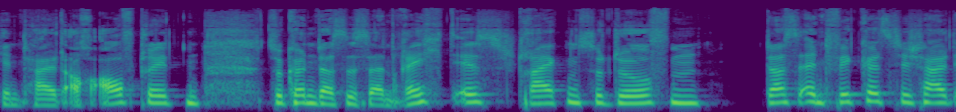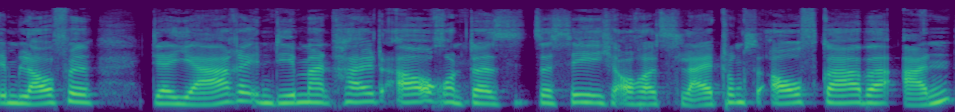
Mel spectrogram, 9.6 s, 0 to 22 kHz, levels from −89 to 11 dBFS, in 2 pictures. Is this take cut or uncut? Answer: cut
